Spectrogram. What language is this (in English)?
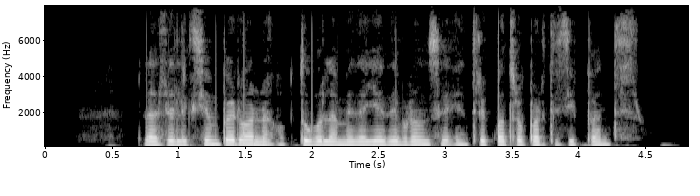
Spanish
